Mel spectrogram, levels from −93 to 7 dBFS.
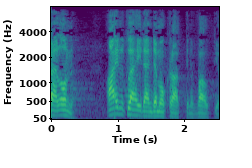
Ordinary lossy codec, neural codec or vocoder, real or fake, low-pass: none; none; real; 7.2 kHz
